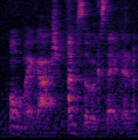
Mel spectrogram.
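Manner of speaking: breathless thrilled whisper; excited whisper. Real, not acted. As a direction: hush it out with glee. Thrilled whisper over Disney ears.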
